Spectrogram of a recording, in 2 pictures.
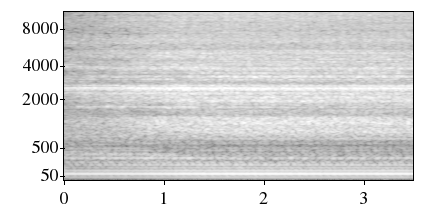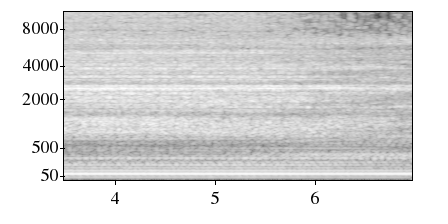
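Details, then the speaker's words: Diesel truck at idle, turbo exhaust; deep steady rumble with a faint constant whistle from the turbo spooling, smoky but sounds good; normal turbo spool. "i like that you can hear the little the spooling of the purple"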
